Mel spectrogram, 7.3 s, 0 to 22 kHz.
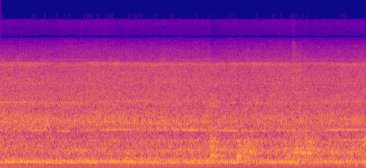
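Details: Ex-US Army Cat D6R bulldozer diesel, 822 hours: deep steady, even rumble, no knocks or misfires; sounds good, zero blow-by, a couple of hydraulic leaks.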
